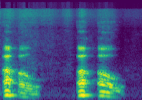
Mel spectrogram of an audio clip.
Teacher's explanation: It's called a glottal stop. As in uh-oh, that stop in between the H and the O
